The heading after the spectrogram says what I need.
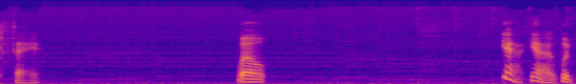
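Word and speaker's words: Fei: started playing this i thought it was uh phi but it's it's pronounced fae well yeah yeah it would be fae i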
